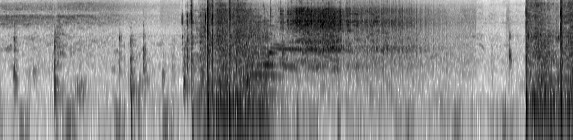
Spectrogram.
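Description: Aerial fireworks: a few small pops, then a loud shell burst about two seconds in, followed by a couple of seconds of high crackling as the glittering stars fizz out. Another loud bang comes near the end.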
